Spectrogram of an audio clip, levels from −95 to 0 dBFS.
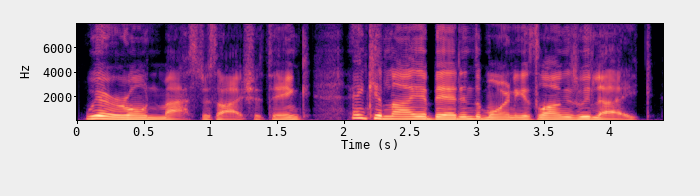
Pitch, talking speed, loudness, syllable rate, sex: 150 Hz, 285 wpm, -18 LUFS, 6.0 syllables/s, male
